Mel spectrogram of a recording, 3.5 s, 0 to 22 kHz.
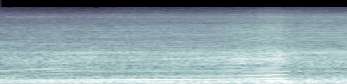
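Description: A 2013 Yamaha YZF-R1 crossplane sportbike engine revs steadily and loudly, its rising harmonic whine climbing and peaking near the end of the burst, heard alone with no talk.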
